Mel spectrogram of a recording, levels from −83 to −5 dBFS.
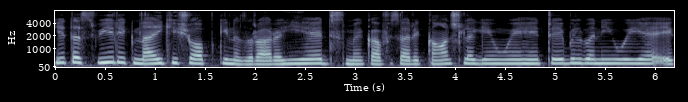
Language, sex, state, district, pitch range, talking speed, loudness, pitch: Hindi, female, Bihar, Gopalganj, 195-225 Hz, 220 wpm, -27 LUFS, 210 Hz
